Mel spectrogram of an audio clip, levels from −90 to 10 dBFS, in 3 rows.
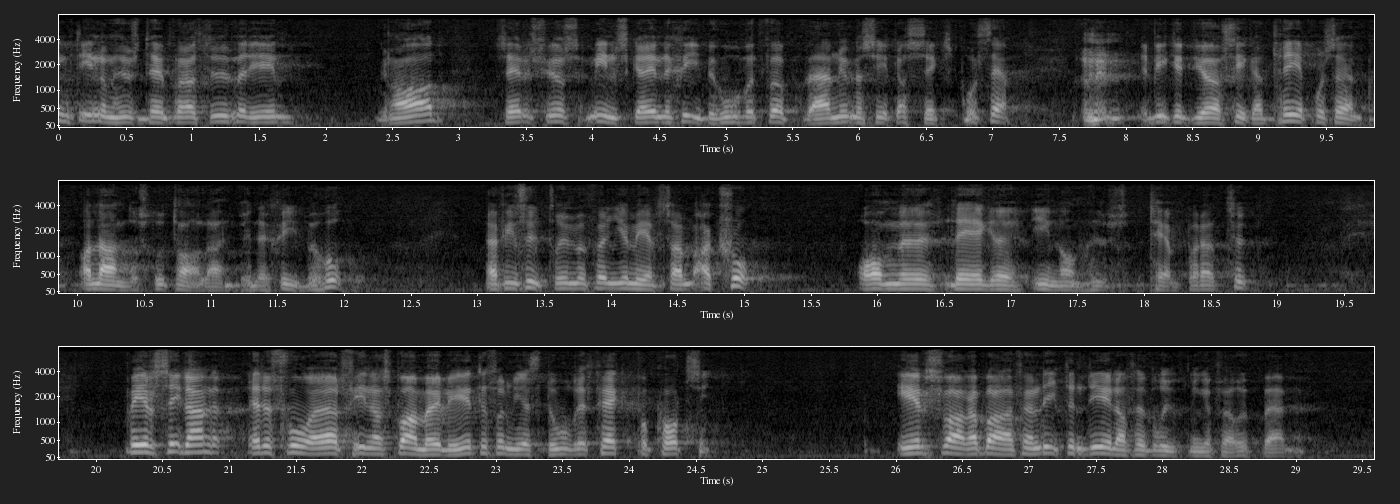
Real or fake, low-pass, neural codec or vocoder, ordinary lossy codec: fake; 7.2 kHz; codec, 16 kHz, 4 kbps, FunCodec, trained on LibriTTS, 50 frames a second; none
